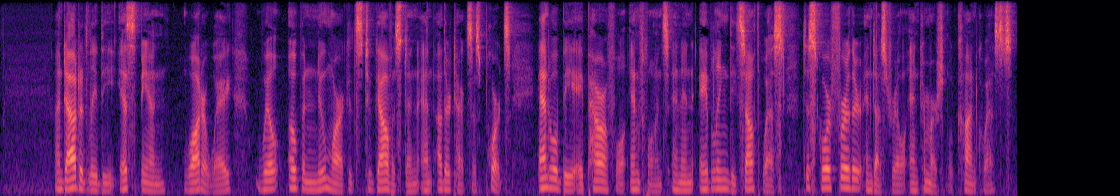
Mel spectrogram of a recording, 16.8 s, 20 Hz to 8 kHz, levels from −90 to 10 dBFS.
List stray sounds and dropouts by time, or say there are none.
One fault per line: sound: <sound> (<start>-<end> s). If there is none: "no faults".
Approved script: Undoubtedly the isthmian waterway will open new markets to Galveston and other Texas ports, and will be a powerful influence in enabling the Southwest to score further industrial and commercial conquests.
no faults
